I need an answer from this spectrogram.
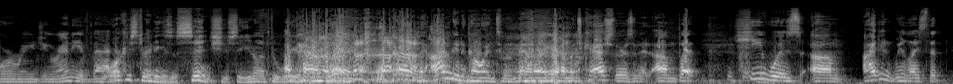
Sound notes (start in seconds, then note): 2.9 laughter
